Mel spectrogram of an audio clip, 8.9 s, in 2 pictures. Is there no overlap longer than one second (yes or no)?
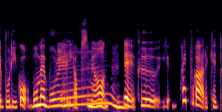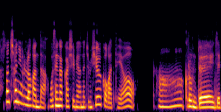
no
